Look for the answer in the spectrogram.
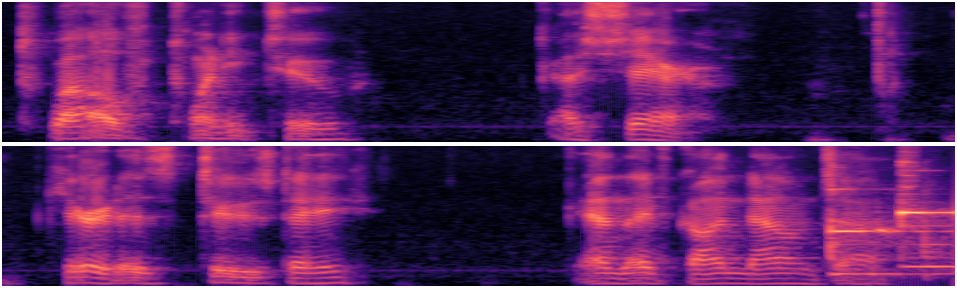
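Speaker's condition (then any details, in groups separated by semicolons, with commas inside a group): Multiple sclerosis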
